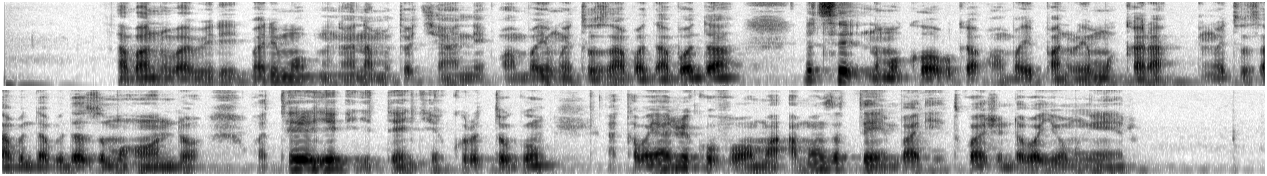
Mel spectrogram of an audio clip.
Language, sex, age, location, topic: Kinyarwanda, male, 25-35, Kigali, health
